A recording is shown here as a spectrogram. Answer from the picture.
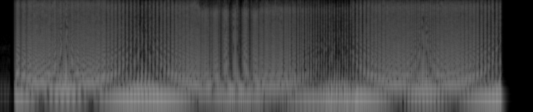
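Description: Native Instruments Massive synth bass patch for wave music played on its own: a gritty, low synth bass line of several held notes that step in pitch, ending abruptly near the end.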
